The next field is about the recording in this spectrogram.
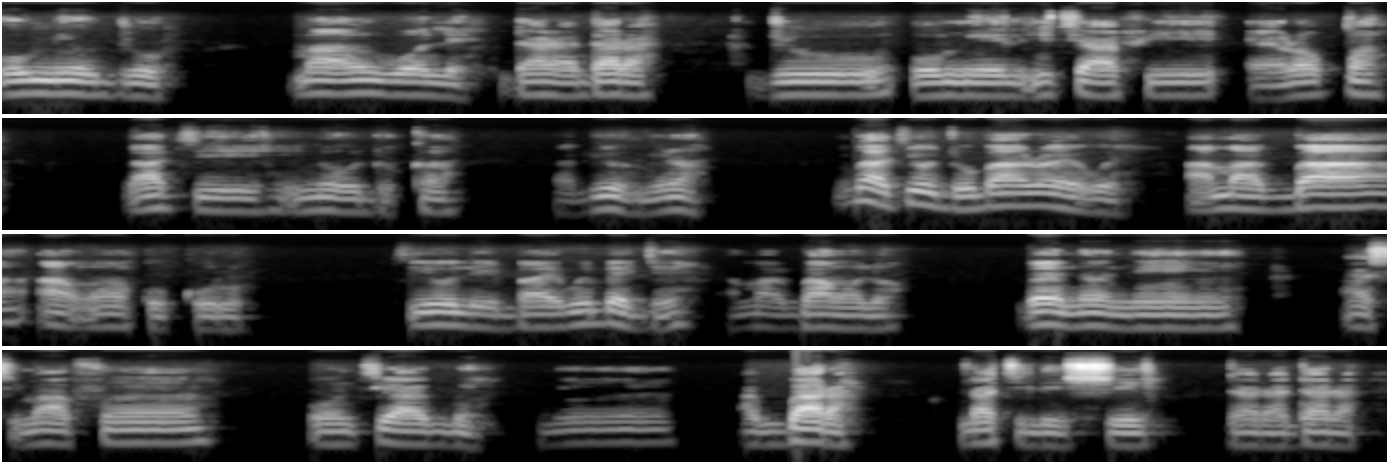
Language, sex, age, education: Yoruba, male, 46-60, tertiary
